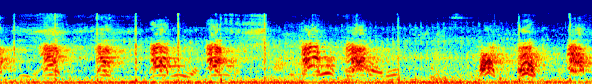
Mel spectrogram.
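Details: Belgian Malinois named Trueno during dog training in Zumpango, State of Mexico, barking in quick bursts, about nine sharp barks in under five seconds, over a steady low engine-like hum.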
